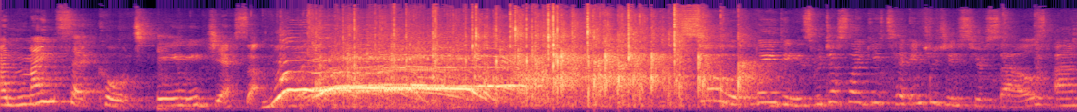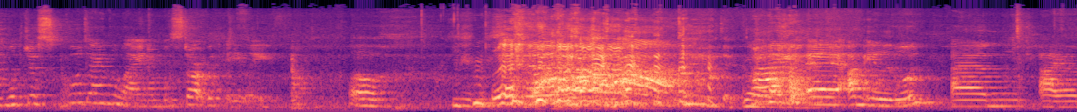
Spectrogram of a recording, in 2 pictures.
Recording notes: Industry Minds x Bumble LIVE Podcast Event. Industry Minds and Bumble UK team up to bring you a live podcast.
